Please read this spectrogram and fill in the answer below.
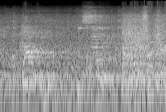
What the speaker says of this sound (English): It's not your average Indian train.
